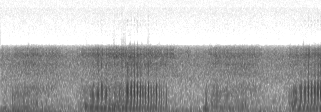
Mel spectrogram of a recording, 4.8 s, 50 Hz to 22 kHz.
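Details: Sleeping 8-month-old baby snoring: soft, rattling, low-pitched snoring sounds on the breaths during sleep, with light room noise.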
